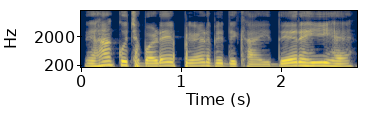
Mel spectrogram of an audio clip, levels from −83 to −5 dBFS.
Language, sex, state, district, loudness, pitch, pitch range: Hindi, male, Jharkhand, Ranchi, -14 LUFS, 150 Hz, 140-170 Hz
